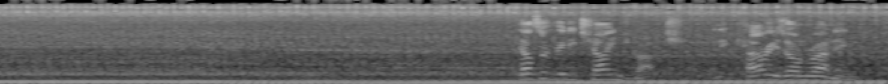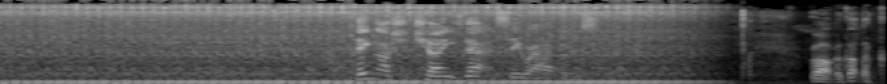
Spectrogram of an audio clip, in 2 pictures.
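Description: A car engine idles with a steady low rumble close by.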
